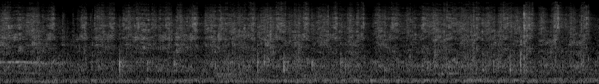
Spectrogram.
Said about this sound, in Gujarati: તો થોડી થોડી છાશ નાખતા મિક્સ કરતા જઈશું।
